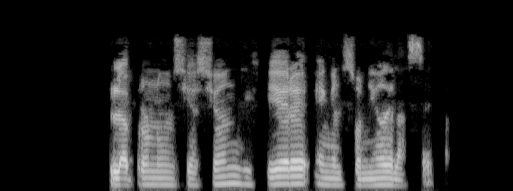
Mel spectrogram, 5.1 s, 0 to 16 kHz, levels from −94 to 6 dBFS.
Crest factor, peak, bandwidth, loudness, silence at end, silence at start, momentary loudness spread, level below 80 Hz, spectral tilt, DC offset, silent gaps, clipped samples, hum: 18 dB; -2 dBFS; 8.2 kHz; -17 LUFS; 0.8 s; 1.1 s; 11 LU; -58 dBFS; -4.5 dB/octave; under 0.1%; 2.59-2.67 s; under 0.1%; none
